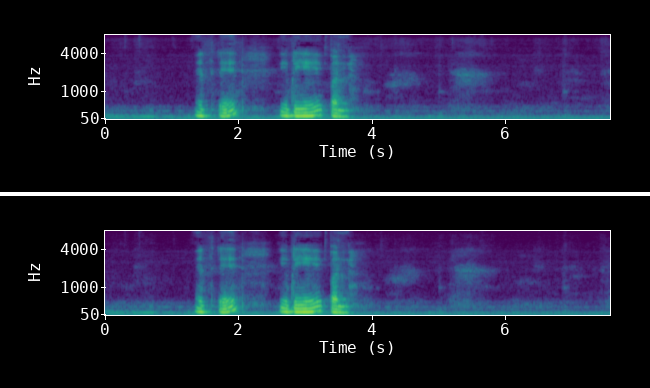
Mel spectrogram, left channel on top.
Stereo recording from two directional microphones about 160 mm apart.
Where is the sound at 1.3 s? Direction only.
40° right (ahead or behind).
